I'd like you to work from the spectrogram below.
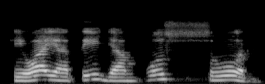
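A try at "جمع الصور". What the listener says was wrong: Ada wawunya di fathah. Wawunya di fathah. bukan sur.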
